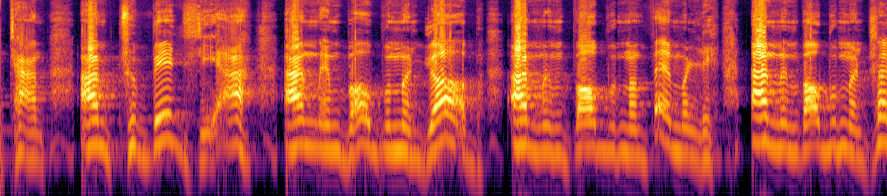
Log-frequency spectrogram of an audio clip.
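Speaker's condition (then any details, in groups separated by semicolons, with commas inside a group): Cerebral palsy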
